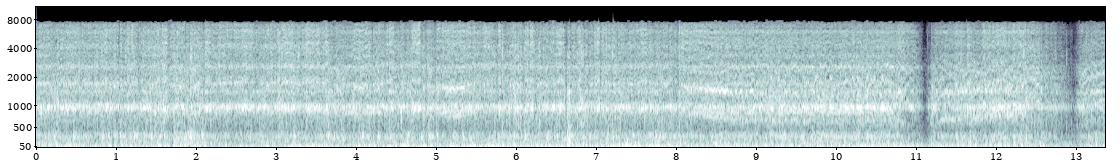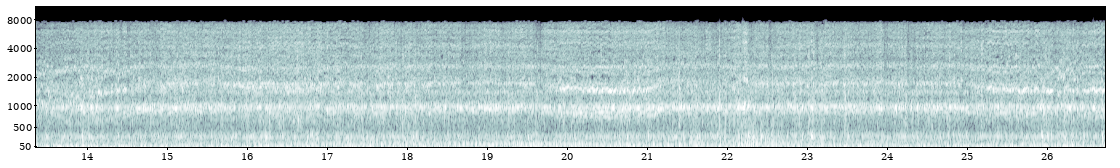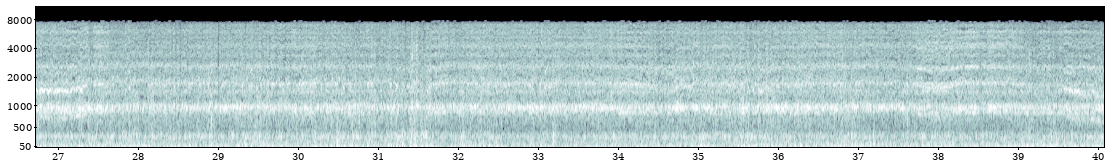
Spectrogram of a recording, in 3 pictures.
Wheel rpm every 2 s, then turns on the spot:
230, 230, 230, 230, 200, 130, 140, 220, 220, 220, 220, 230, 220, 220, 230, 230, 230, 220, 230, 220.
none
